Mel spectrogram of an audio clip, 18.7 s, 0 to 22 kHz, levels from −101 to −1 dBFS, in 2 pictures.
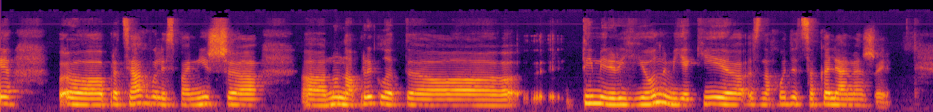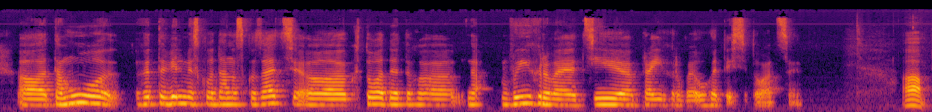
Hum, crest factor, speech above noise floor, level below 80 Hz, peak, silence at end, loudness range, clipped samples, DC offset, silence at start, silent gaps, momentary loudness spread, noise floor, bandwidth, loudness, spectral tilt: none; 16 dB; 31 dB; -64 dBFS; -6 dBFS; 0.05 s; 2 LU; under 0.1%; under 0.1%; 0 s; none; 10 LU; -51 dBFS; 16 kHz; -21 LUFS; -5 dB/octave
